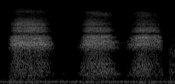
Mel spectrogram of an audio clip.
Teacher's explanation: 嘴型是嘟起来的，比你在中文里面发知吃诗是这个样子的，它更嘟一些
